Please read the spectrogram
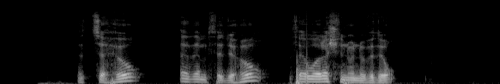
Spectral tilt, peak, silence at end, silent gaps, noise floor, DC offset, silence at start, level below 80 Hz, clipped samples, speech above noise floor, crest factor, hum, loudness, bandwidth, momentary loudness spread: -6.5 dB/octave; -10 dBFS; 1.05 s; none; -73 dBFS; under 0.1%; 0.45 s; -46 dBFS; under 0.1%; 48 dB; 18 dB; none; -26 LUFS; 13.5 kHz; 12 LU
